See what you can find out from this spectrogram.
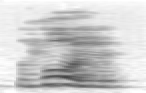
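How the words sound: The word is said with exclamatory intonation. Go away. "with this exclamatory intonation"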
